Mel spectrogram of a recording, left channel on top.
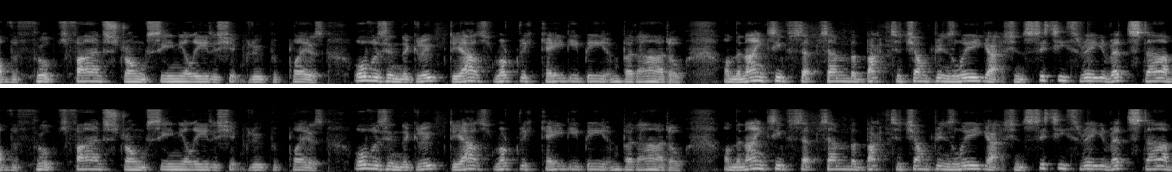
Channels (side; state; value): right; quieter; 3.9 dB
